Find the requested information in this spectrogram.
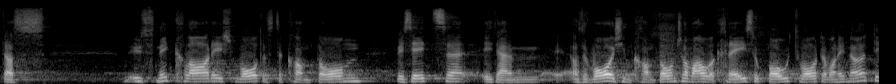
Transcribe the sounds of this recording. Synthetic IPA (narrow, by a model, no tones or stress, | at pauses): d̥ɑs | ysnɪt̚kʰlɑːɾɪʃʋoːd̥ɑsd̥əkʰɑnt̪oːnb̥ɪsɪt͡səɪd̥ɛmɔ̰d̥̪əɾʋoɪʃɪmkʰɑnt̪oːnʃomɑːləkχɾɛɪsl̩kb̥ɔwtʋɔrd̥əʋonɪdnøːti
